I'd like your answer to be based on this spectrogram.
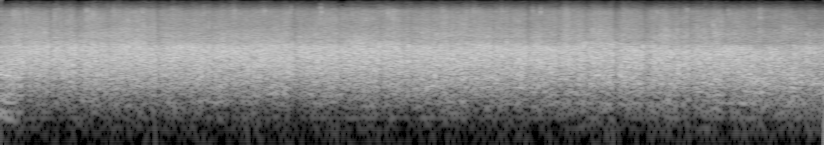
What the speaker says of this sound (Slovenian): En aplavz si zaslužijo za organizacijo tega tabora.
